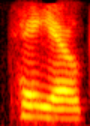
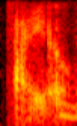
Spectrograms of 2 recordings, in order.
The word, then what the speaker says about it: Tayo: Yeah, most people pronounce it Teo because, you know, but it's actually, like you said, it's pronounced Tayo. It's Nigerian.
